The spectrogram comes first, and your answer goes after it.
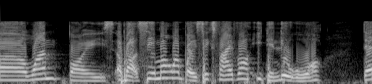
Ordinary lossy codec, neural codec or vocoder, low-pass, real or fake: none; none; none; real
